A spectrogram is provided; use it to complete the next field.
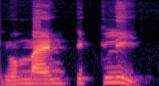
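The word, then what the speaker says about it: romantically: समझ में आ जाएगी कि ICALLY में जो ए है वो साइलेंट होता है।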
